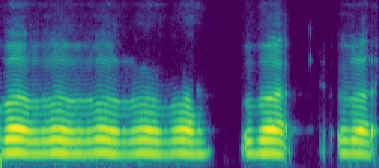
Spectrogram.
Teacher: pero no se cierran por completo los labios. Entonces te quedas con algo como no, no es igual que ba, porque ahí sí cierras los labios por completo, ¿sabes?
